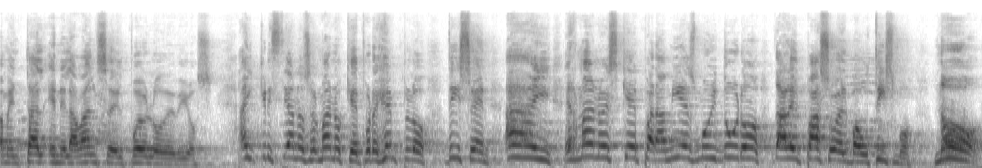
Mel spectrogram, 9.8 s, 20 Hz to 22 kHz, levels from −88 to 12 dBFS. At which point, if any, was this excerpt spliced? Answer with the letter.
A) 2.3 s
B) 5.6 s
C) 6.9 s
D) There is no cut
D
